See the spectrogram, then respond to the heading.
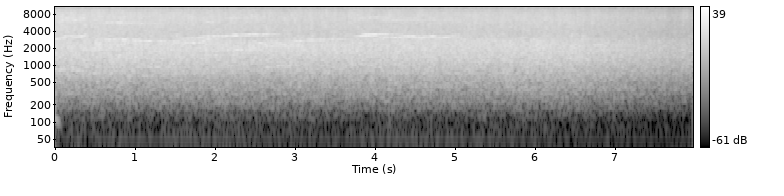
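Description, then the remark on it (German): Loud, sustained applause from a sizable crowd, played in as applause for a care worker, dense clapping filling the whole stretch and tapering off slightly near the end, with no voices standing out. “Ich glaube, wir können hier einen Schlusspunkt machen und wir müssen hier wirklich einmal noch einen Applaus für die Pflegekraft äh, einspielen.”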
